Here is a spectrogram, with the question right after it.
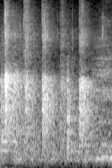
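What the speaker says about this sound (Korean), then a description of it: "뜨거운 박수" Applause at an association's founding ceremony, close and loud, with uneven bursts of clapping that rise and fall in several swells rather than a smooth roar.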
